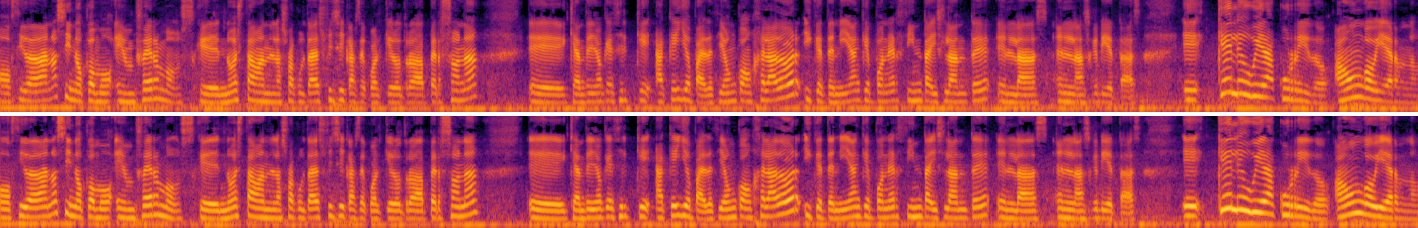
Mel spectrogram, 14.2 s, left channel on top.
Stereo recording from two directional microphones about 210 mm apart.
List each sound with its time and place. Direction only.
0.0 s speech: 20° right (ahead or behind)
